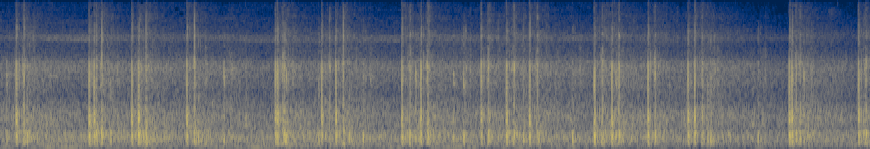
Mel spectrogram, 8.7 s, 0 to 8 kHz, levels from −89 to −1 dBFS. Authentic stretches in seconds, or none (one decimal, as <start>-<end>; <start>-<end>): 0.0-8.7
